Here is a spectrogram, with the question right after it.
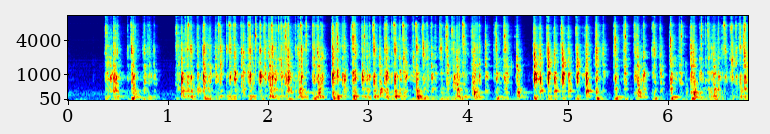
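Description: Fingertips type rapidly on a full-size backlit mechanical keyboard with PBT plastic keycaps. The result is a dense, continuous stream of crisp, bright clicks with short pauses, after brief silence at the start.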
